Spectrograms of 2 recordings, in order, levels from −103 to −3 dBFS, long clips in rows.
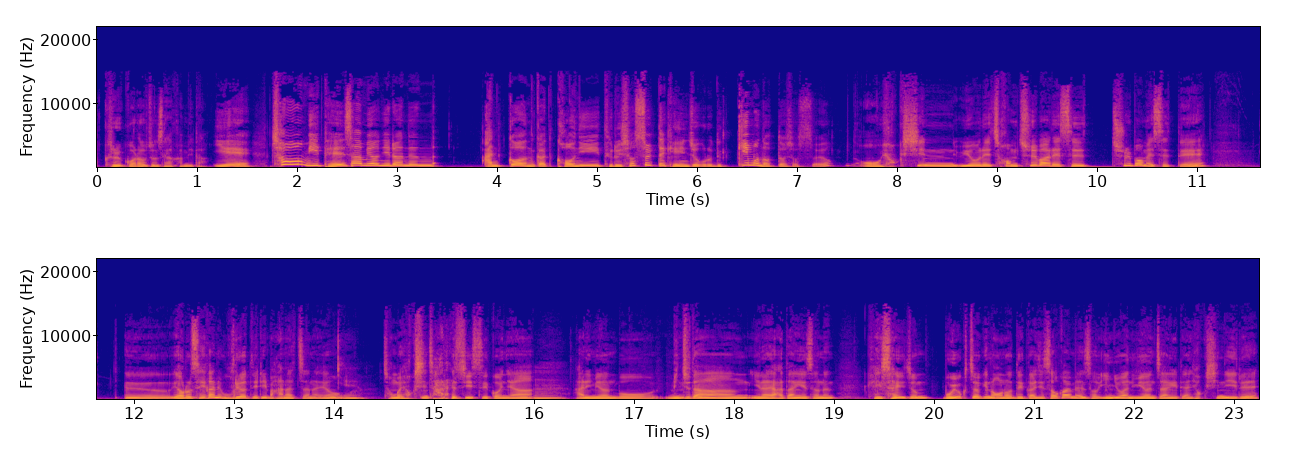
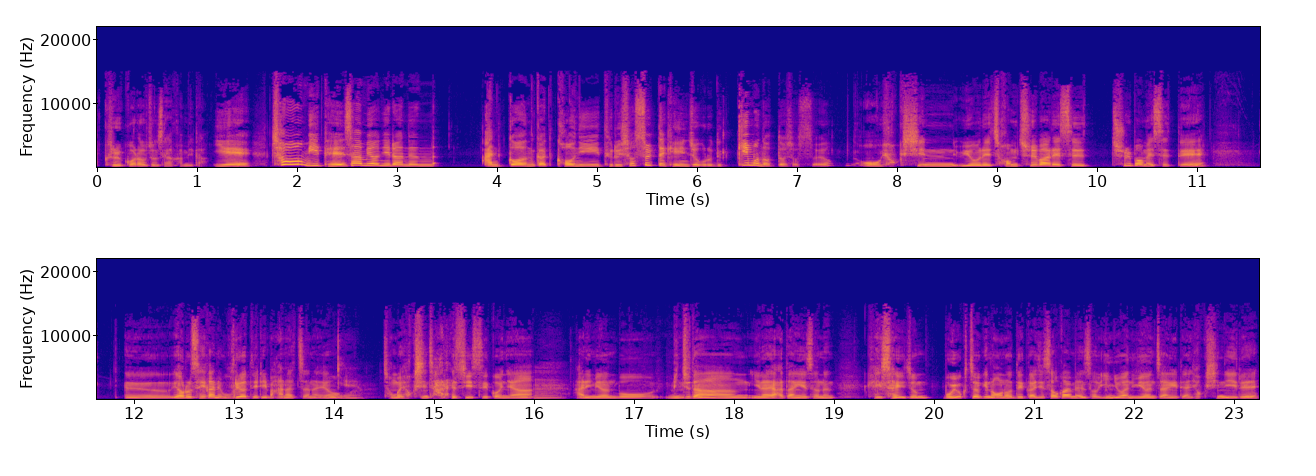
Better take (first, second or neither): first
